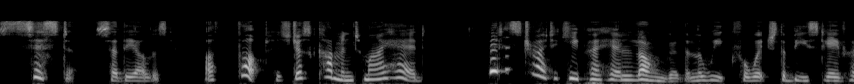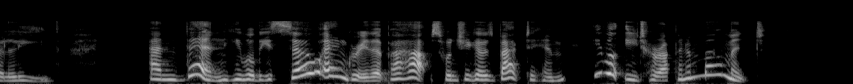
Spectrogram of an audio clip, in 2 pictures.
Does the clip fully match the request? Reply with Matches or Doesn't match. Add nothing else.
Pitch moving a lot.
Matches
